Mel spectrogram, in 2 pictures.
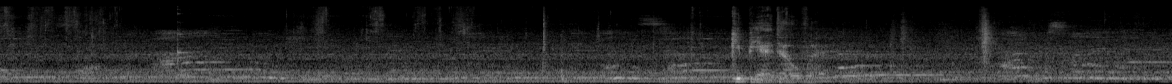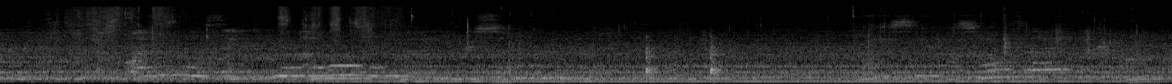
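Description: Raw chicken pieces squish and slap against a metal baking tray.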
